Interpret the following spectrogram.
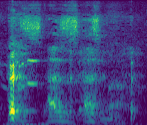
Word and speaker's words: asthma: What's the opposite of asthma? Because I'm having that right now. Wait, did you say asthma? Yeah. Is that how it's said? No. Okay. Asthma.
